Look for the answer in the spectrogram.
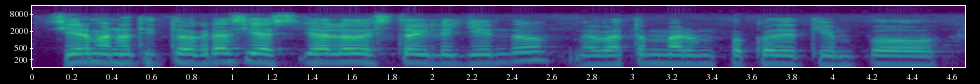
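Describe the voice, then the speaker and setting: Hesitant Mexican man, flat voice. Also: fairly high pitch, moderate pace, smooth, dull audio. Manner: hesitant, repeats and corrects himself. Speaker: church member. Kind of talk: casual voice message.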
